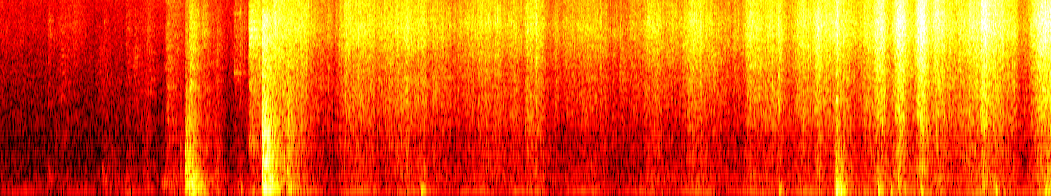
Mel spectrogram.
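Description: Wrapping being handled and pulled open by hand, rustling and crinkling. There are two soft thumps about two seconds in and another near eight seconds, and the crinkling grows busiest near the end.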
